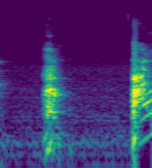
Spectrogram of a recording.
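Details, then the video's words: Harry, a pet Maltese indoors, gives two short sharp barks about a second apart while arguing with another dog named Hector. "Harry ( Maltese ) argues with Hector"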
